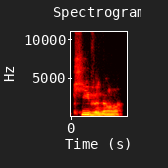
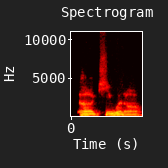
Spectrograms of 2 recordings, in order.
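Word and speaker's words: Keweenaw: really reflects language contact so many languages especially german swedish norwegian when there's a w people will pronounce it as a v and that's what you see here with kyvana instead of kiwena right and it's also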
